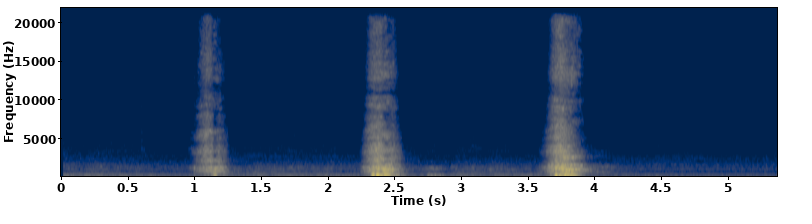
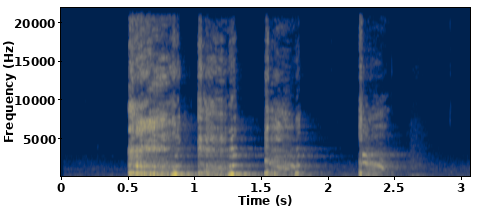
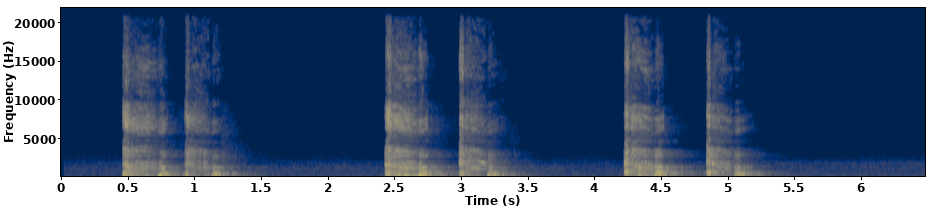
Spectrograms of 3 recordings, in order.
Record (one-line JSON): {"exhalation_length": "5.4 s", "exhalation_amplitude": 29131, "exhalation_signal_mean_std_ratio": 0.27, "cough_length": "3.1 s", "cough_amplitude": 29174, "cough_signal_mean_std_ratio": 0.47, "three_cough_length": "6.5 s", "three_cough_amplitude": 16973, "three_cough_signal_mean_std_ratio": 0.46, "survey_phase": "beta (2021-08-13 to 2022-03-07)", "age": "45-64", "gender": "Male", "wearing_mask": "No", "symptom_runny_or_blocked_nose": true, "symptom_onset": "11 days", "smoker_status": "Never smoked", "respiratory_condition_asthma": false, "respiratory_condition_other": false, "recruitment_source": "Test and Trace", "submission_delay": "1 day", "covid_test_result": "Positive", "covid_test_method": "ePCR"}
